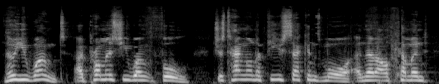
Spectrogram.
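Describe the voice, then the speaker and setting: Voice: mid-range voice, a little fast, voice pushed up, lightly acted. A reader voicing an anxious, bossy young girl minding her siblings in a storybook, urgent and coaxing.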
